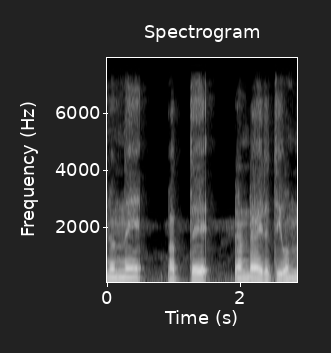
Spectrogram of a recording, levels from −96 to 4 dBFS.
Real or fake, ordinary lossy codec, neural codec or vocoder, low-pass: fake; none; vocoder, 44.1 kHz, 128 mel bands, Pupu-Vocoder; 7.2 kHz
